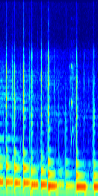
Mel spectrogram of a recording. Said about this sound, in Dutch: Die echo wordt nu een soort galm. Hè? Er zijn gewoon een paar echootjes op elkaar.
